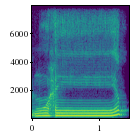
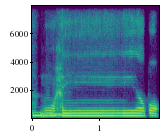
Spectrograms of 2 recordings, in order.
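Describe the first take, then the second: First: The final t is held back before release. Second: The final t is released at once with a bounce. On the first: The speaker calls it wrong. "Jangan ditahan" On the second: The speaker calls it right. "langsung ya"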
